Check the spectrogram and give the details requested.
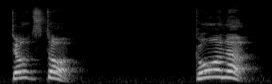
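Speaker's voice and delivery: high, loud urging of the smoke; urgent cheering on. A narrator's reading. Ralph urges the twins, loud and eager. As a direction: shout the fire upward.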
